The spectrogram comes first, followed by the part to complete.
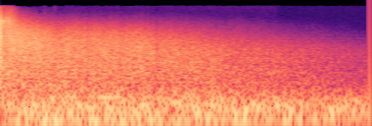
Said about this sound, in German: Wir hörten Holz und Glas splittern.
